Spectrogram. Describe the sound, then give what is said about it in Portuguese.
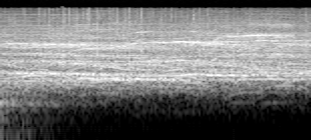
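A large concert audience in São Sebastião roars with sustained shouting and cheering, a dense, loud wall of voices that holds steady for a few seconds with scattered whoops rising out of it. “Quem gostou dá um gritão embaixo!”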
